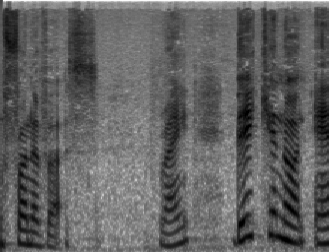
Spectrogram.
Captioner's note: speaking French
